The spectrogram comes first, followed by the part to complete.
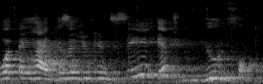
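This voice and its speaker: Speaking at a fairly quick pace, a woman with a high pitch and an animated tone is heard amid noticeable background noise and audible room echo. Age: 40s. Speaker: conference speaker, wedding venue sales expert. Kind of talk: conference presentation. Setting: stage with audience. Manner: very fast.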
